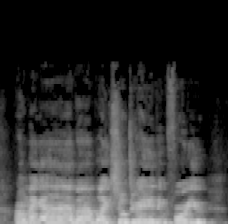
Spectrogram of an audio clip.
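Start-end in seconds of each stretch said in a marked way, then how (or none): 0.2-1.2 put-on sweet, high, sugary, gushing valley girl voice. Describing a girl who plays really sweet: imitating a valley girl voice. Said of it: "this valley girl kind of, like, persona where she's just like".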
